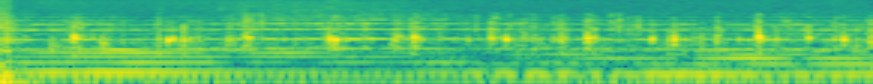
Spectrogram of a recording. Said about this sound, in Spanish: Madre, ¿oyes el galope del caballo del patrón?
